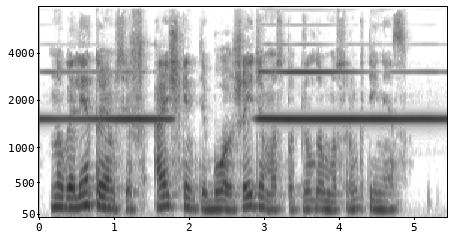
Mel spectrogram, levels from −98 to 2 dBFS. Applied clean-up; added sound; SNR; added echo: none; Wind instrument, woodwind instrument; -2 dB; none.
